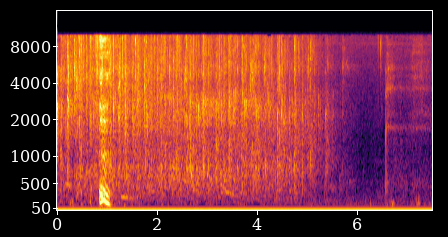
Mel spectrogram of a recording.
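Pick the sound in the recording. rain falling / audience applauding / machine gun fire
audience applauding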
